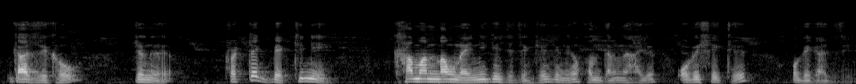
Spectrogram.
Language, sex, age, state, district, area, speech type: Bodo, male, 60+, Assam, Udalguri, urban, spontaneous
